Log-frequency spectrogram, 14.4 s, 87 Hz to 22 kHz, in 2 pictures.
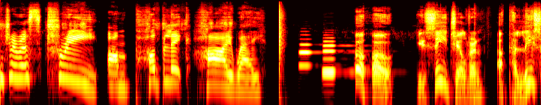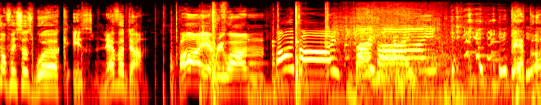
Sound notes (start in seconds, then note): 11.5 engine starts; 13.2 peppa giggling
